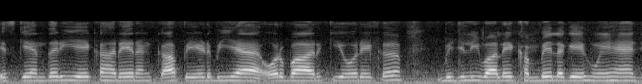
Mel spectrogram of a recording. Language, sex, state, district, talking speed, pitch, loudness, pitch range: Hindi, male, Uttar Pradesh, Shamli, 205 wpm, 175 Hz, -16 LUFS, 170-180 Hz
